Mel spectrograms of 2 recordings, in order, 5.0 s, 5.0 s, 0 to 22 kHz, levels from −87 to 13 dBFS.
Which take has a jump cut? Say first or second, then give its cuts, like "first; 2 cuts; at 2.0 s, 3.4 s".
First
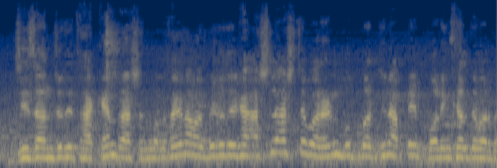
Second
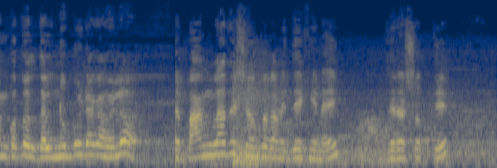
second; 1 cut; at 1.7 s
